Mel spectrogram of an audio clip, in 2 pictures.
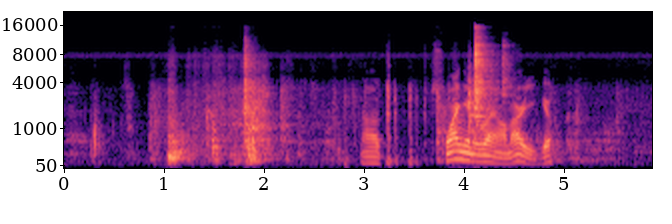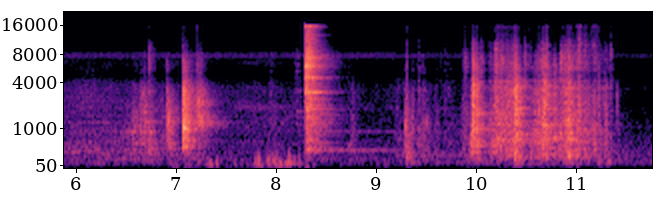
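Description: A wooden frame knocks and clatters against a hand truck.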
